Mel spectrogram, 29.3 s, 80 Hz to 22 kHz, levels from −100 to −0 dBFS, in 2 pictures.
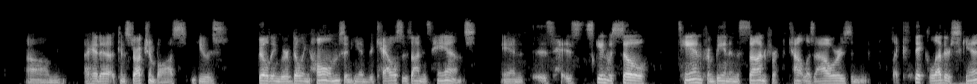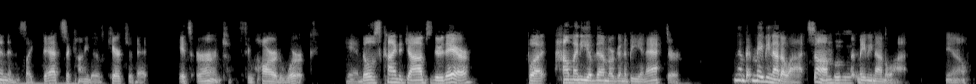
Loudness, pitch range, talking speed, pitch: -27 LUFS, 105-135 Hz, 175 wpm, 120 Hz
